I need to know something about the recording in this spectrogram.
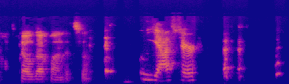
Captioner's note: chuckling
